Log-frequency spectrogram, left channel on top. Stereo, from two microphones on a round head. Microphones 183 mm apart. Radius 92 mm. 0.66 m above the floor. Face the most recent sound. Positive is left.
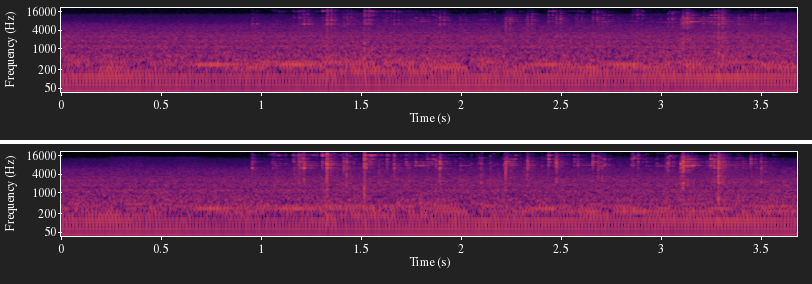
turn(degrees=-80)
